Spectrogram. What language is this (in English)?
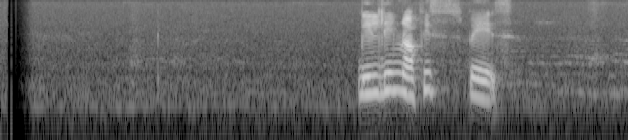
Sinhala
